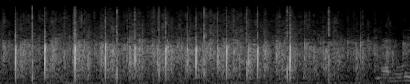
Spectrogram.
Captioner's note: applause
